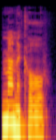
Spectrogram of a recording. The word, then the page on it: manacle: British English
